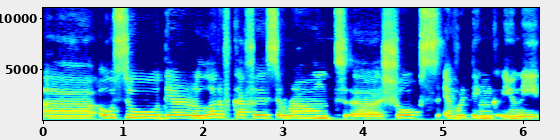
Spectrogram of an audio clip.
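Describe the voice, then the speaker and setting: A woman with a Bulgarian accent speaks at a high pitch with ordinary pitch variation. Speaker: tour guide. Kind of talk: podcast interview answer. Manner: passionate, positive.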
